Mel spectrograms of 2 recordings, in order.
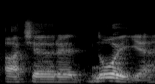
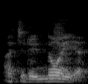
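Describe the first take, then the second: First: "очередное" slow and even, every syllable the same, stress only on the last "ное"; robot-like. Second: Said in the usual way. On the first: Shown as a demonstration. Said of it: "practice it sounding like a robot". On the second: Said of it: "practice it sounding like a".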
